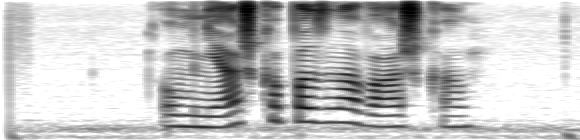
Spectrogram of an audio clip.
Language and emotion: Russian, positive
